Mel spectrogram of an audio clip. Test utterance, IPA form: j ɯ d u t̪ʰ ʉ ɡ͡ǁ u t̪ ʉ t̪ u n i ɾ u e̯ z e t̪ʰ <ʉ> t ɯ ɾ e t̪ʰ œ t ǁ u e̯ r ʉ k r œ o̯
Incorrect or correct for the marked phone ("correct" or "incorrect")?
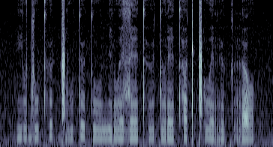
correct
